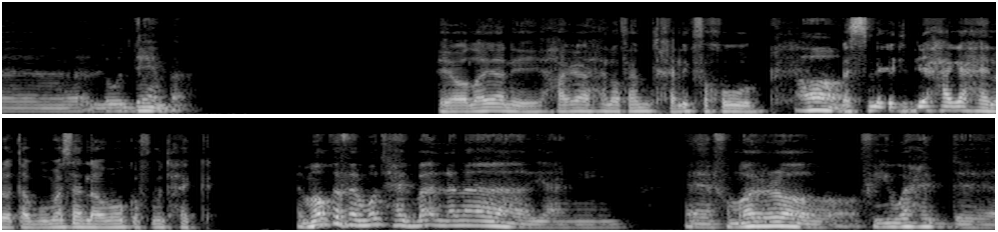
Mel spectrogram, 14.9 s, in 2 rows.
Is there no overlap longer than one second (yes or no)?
yes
